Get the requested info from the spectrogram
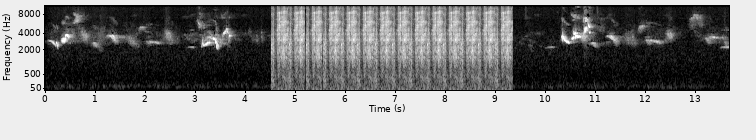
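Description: Small birds chirping in short, varied calls, in two spells. Between the spells, for about five seconds, a rhythmic rasping noise of about four strokes a second.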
